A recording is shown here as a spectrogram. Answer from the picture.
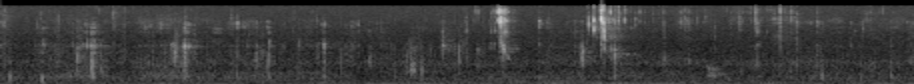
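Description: A person chewing a bite of breaded chicken nugget, giving soft, wet mouth clicks throughout. Two sharper, louder clicks come about two and a half and three seconds in.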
